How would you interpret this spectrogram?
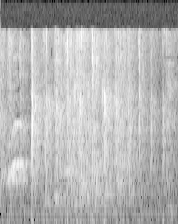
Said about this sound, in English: I'm confused. Texas and North Carolina don't get applause, but New York does. New York, really?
